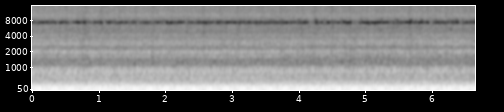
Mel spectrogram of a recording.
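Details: Cadillac CTS-V V8, newly tuned after new heads and cam, at idle: deep uneven stumbling beat with repeated dropped pulses; a misfire.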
